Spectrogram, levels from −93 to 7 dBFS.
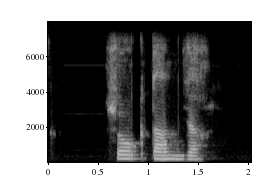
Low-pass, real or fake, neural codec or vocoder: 7.2 kHz; fake; vocoder, 22.05 kHz, 80 mel bands, HiFi-GAN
